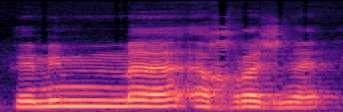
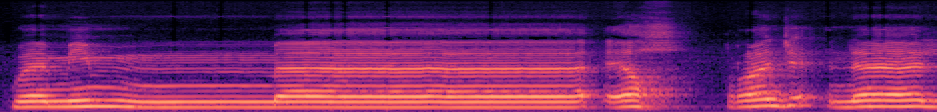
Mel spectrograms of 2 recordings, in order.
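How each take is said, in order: First: The lengthened vowel is held for one beat. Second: The lengthened vowel is held for four beats. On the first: This is the shortened length used when reciting quickly. "bir elif miktara kadar düşürürler, hızlı okurlar" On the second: This is the full length used when reciting slowly. "yavaş okuduğumuz için dört elif uzatalım"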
